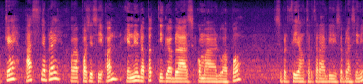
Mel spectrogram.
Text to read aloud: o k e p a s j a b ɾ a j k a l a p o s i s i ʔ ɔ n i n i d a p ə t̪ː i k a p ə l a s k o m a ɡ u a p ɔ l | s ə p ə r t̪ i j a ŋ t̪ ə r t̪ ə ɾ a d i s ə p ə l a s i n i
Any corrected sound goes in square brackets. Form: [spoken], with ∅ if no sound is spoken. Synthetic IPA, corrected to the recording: o k e p a s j a b ɾ a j k a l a p o s i s i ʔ ɔ n i n i d a p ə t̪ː i [ɡ] a [b] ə l a s k o m a [d] u a p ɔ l | s ə p ə r t̪ i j a ŋ t̪ ə r t̪ ə ɾ a d i s ə [b] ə l a s i n i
